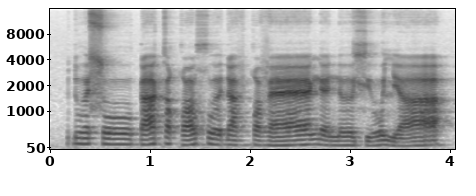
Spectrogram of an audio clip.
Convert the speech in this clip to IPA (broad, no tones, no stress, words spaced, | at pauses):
ɗuə̯soːɠa kəqʷɑ χʷəːɗavqʷəvæː ŋɛnəːxʲo lʲa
